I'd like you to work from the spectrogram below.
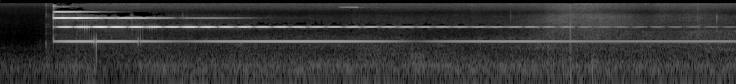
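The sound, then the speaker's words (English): A meditation bell is struck once and rings out as a clear, bright sustained tone. Its wavering, pulsing resonance slowly fades over several seconds in near silence. “opening your eyes to the sound of the bell”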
